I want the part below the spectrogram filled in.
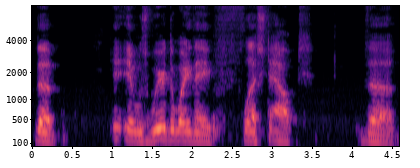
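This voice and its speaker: A man's voice: medium pitch, takes it slowly, a little hiss or hum. A middle-aged man hosting a gameplay series, talking casually as he reviews a game.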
